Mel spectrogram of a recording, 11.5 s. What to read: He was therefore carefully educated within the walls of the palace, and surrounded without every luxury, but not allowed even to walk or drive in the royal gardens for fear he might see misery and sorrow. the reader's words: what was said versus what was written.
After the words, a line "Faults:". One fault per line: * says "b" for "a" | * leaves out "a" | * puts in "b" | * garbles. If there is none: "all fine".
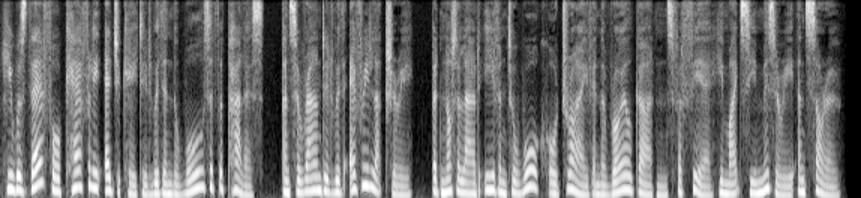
He was therefore carefully educated within the walls of the palace, and surrounded with every luxury, but not allowed even to walk or drive in the royal gardens for fear he might see misery and sorrow.
Faults:
* says "with" for "without"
